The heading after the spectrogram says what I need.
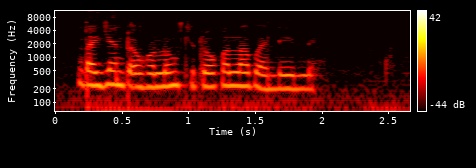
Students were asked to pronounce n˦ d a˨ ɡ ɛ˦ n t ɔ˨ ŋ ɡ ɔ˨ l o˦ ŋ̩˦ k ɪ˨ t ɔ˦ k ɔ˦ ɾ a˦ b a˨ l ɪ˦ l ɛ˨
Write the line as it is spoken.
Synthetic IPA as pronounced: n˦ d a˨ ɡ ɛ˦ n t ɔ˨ ŋ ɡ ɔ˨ l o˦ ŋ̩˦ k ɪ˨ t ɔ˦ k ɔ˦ l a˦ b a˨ l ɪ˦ l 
